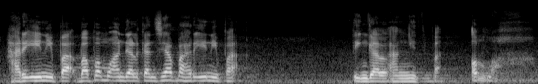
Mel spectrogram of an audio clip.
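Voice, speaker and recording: A man preaching at a mosque, telling animated stories with jokes and frequent exclamations. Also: a little high, normal speed, a little hiss or hum. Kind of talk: lively mosque sermon. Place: mosque hall. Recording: long mosque reverb.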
